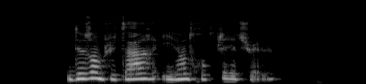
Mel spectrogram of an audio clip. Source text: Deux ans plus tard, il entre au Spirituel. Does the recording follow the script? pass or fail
pass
